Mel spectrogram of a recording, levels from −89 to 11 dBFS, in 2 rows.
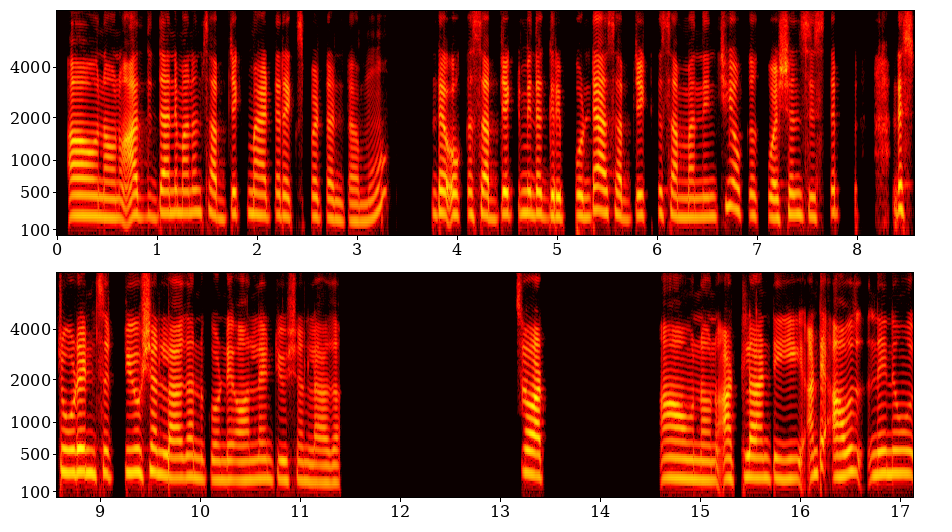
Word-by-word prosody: అవునవును. 230 Hz, -3 st, +3 dB
అది 230 Hz, -1 st, -3 dB
దాన్ని 260 Hz, 0 st, +3 dB
మనం 260 Hz, +1 st, -3 dB
సబ్జెక్ట్ 240 Hz, +3 st, -3 dB
మ్యాటర్ 235 Hz, 0 st, 0 dB
ఎక్స‌పర్ట్ 220 Hz, 0 st, -8 dB
అంటాము. 180 Hz, +2 st, -8 dB, 0.6 s
అంటే, 255 Hz, +1 st, +3 dB
ఒక 240 Hz, +1 st, -6 dB
సబ్జెక్ట్ 245 Hz, +3 st, +2 dB
మీద 255 Hz, 0 st, 0 dB
గ్రిప్ 225 Hz, 0 st, -2 dB
ఉంటే, 230 Hz, +5 st, -1 dB
ఆ -, -, +3 dB
సబ్జెక్ట్‌కి 235 Hz, +3 st, -3 dB
సంబంధించి 220 Hz, +3 st, -4 dB
ఒక 235 Hz, -2 st, -8 dB
క్వెషన్స్ 225 Hz, +3 st, 0 dB
ఇస్తే 240 Hz, +5 st, -7 dB, 0.6 s
అంటే 300 Hz, +1 st, +2 dB
స్టూడెంట్స్ 280 Hz, -2 st, +4 dB, 0.2 s
ట్యూషన్ 285 Hz, -1 st, +3 dB
లాగా 230 Hz, +1 st, +3 dB
అనుకోండి 210 Hz, -2 st, -5 dB
ఆన్‌లైన్ 215 Hz, +1 st, -3 dB
ట్యూషన్ 205 Hz, -2 st, -5 dB
లాగా. 185 Hz, 0 st, -3 dB, 1.8 s
సో. 285 Hz, -, +1 dB
ఆట్ 250 Hz, -, +3 dB, 1.2 s
అవునవును. 220 Hz, -3 st, +2 dB
అట్లాంటియి 230 Hz, -2 st, +1 dB, 0.2 s
అంటే 255 Hz, -, +1 dB
అవుద్ 275 Hz, +4 st, +2 dB, 0.2 s
నేను 270 Hz, +1 st, 0 dB
230 Hz, 125 wpm, -23 LUFS, 215-255 Hz, 1.8 s, స్టూడెంట్స్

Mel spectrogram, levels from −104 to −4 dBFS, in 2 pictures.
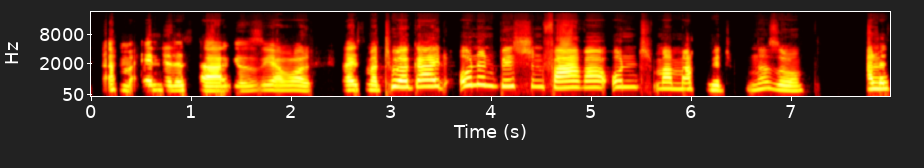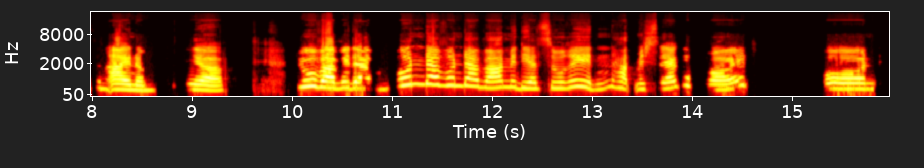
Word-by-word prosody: Am 220 Hz, -3 st, -4 dB
Ende 215 Hz, -2 st, -1 dB
des 195 Hz, +1 st, 0 dB, 0.2 s
Tages, 180 Hz, +2 st, +3 dB
jawoll. 205 Hz, -3 st, -2 dB, 0.3 s
Da 210 Hz, -, +3 dB
ist 215 Hz, +1 st, -3 dB
man 210 Hz, -2 st, -1 dB
Tour-Guide 340 Hz, -, +4 dB
und 415 Hz, -, +2 dB
'n 400 Hz, -5 st, -1 dB
bisschen 355 Hz, -1 st, -5 dB
Fahrer 310 Hz, +1 st, +5 dB
und 325 Hz, +1 st, -7 dB
man 275 Hz, -1 st, -1 dB
macht 265 Hz, +1 st, -1 dB
mit, 210 Hz, -3 st, -4 dB, 0.2 s
ne, 260 Hz, +7 st, -10 dB
so. 200 Hz, -7 st, -4 dB, 0.6 s
Alles 265 Hz, +1 st, +3 dB
in 265 Hz, -3 st, -14 dB
einem. 220 Hz, -4 st, +2 dB, 0.3 s
Ja. 205 Hz, -4 st, +3 dB, 0.7 s
Du, 335 Hz, +2 st, -1 dB
war 305 Hz, -2 st, +9 dB
wieder 285 Hz, 0 st, 0 dB, 0.4 s
wunder 450 Hz, +2 st, +2 dB
wunderbar, 355 Hz, -7 st, +1 dB
mit 320 Hz, -3 st, -8 dB
dir 280 Hz, -1 st, -2 dB
zu 285 Hz, +2 st, -9 dB
reden. 310 Hz, -2 st, -5 dB
Hat 260 Hz, -, -4 dB
mich 250 Hz, 0 st, -11 dB
sehr 275 Hz, +2 st, -1 dB
gefreut 245 Hz, -, -3 dB, 0.7 s
und 260 Hz, 0 st, +1 dB
270 Hz, 140 wpm, -20 LUFS, 215-325 Hz, 0.7 s, war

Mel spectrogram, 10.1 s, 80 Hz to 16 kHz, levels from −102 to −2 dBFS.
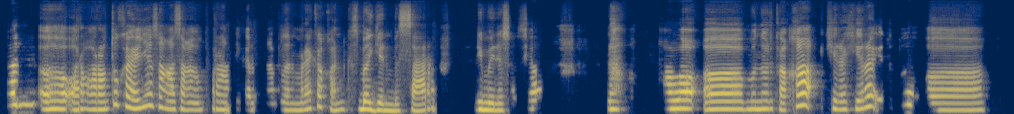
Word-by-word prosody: Kan, 375 Hz, 0 st, +4 dB, 0.2 s
eee, 245 Hz, +1 st, +4 dB
orang-orang 240 Hz, 0 st, +1 dB
tuh 390 Hz, -, -1 dB
kayaknya 300 Hz, +2 st, +3 dB
sangat-sangat 245 Hz, -6 st, 0 dB
memperhatikan 230 Hz, 0 st, -6 dB
penampilan 215 Hz, +1 st, -9 dB
mereka 255 Hz, +7 st, -2 dB
kan, 210 Hz, -, -3 dB, 0.2 s
sebagian 225 Hz, -4 st, +2 dB
besar, 200 Hz, 0 st, -2 dB, 0.5 s
di 240 Hz, -, +2 dB
media 215 Hz, -1 st, +1 dB
sosial. 265 Hz, -2 st, -6 dB, 0.7 s
Nah, 250 Hz, 0 st, +2 dB, 0.4 s
kalau, 260 Hz, 0 st, +6 dB, 0.2 s
eee, 245 Hz, +1 st, +5 dB
menurut 250 Hz, 0 st, 0 dB
Kakak, 340 Hz, -, +6 dB, 0.2 s
kira-kira 255 Hz, +3 st, -1 dB
itu 275 Hz, +1 st, -16 dB
tuh 385 Hz, 0 st, -3 dB, 0.2 s
eee, 220 Hz, +1 st, -2 dB
245 Hz, 140 wpm, -22 LUFS, 220-260 Hz, 0.7 s, kalau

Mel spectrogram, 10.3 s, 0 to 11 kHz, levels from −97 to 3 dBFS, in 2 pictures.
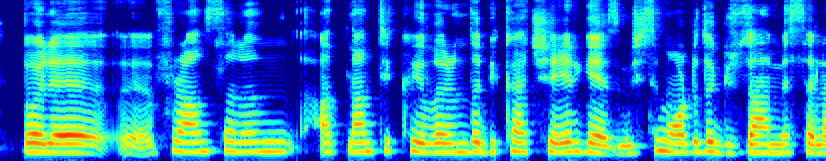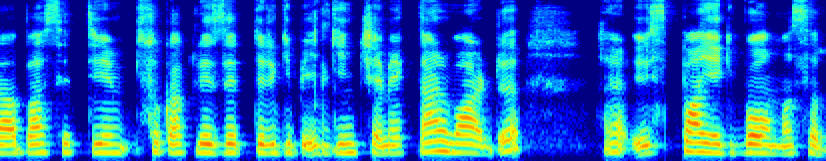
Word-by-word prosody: böyle, 180 Hz, -2 st, +7 dB
eee, 135 Hz, -, -5 dB
Fransa'nın 200 Hz, 0 st, -3 dB
Atlantik 195 Hz, +2 st, -4 dB
kıyılarında 190 Hz, -1 st, 0 dB
birkaç 195 Hz, 0 st, -3 dB
şehir 195 Hz, -1 st, +2 dB
gezmiştim. 170 Hz, +1 st, 0 dB
Orada 185 Hz, +2 st, +1 dB
da -, -, +5 dB
güzel 175 Hz, -1 st, 0 dB
mesela 175 Hz, -1 st, 0 dB
bahsettiğim 180 Hz, 0 st, -3 dB
sokak 180 Hz, -1 st, -5 dB
lezzetleri 175 Hz, 0 st, 0 dB
gibi 175 Hz, 0 st, -5 dB
ilginç 175 Hz, +2 st, -4 dB
yemekler 165 Hz, +5 st, -2 dB
vardı. 180 Hz, -5 st, 0 dB, 0.5 s
Ha, -, -, -5 dB
İspanya 200 Hz, -, +2 dB
gibi 170 Hz, 0 st, -5 dB
olmasa 160 Hz, -2 st, +1 dB
180 Hz, 135 wpm, -25 LUFS, 175-195 Hz, 0.5 s, böyle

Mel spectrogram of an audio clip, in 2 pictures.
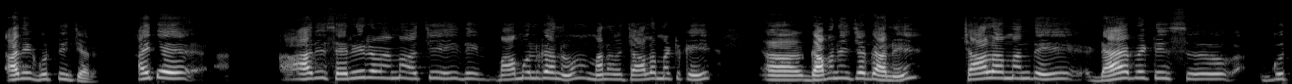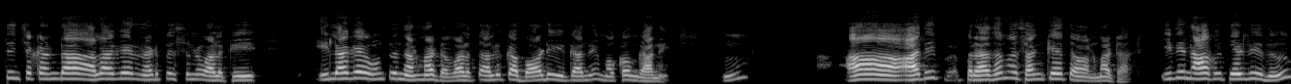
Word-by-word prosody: అది 275 Hz, +4 st, +2 dB
గుర్తించారు. 225 Hz, -, -6 dB, 0.5 s
అయితే 295 Hz, +3 st, +3 dB, 1.4 s
అది 295 Hz, +3 st, -1 dB
శరీరమేమో 300 Hz, +2 st, -2 dB
వచ్చి 270 Hz, +3 st, -11 dB, 0.2 s
ఇది 265 Hz, +1 st, -8 dB, 0.3 s
మామూలుగాను 280 Hz, 0 st, -2 dB, 0.3 s
మనం 235 Hz, +1 st, -2 dB, 0.2 s
చాలా 225 Hz, +5 st, -1 dB
మట్టి‌కి 255 Hz, -5 st, -3 dB, 0.8 s
ఆహ్, 210 Hz, 0 st, +4 dB, 0.2 s
గమనిచంగాని, 255 Hz, -6 st, +3 dB, 0.6 s
చాలామంది 280 Hz, 0 st, +1 dB, 0.6 s
డయాబిటిస్ 285 Hz, +2 st, +2 dB, 0.9 s
గుర్తించకుండా 260 Hz, 0 st, -2 dB, 0.2 s
అలాగే 255 Hz, +2 st, +1 dB, 0.2 s
నడిపిస్తున్న 240 Hz, +1 st, -6 dB
వాళ్ళకి 190 Hz, 0 st, -1 dB, 0.8 s
ఇలాగే 270 Hz, +3 st, +4 dB
ఉంటుందన్నమాట. 225 Hz, -5 st, -1 dB
వాళ్ళ 195 Hz, 0 st, +1 dB
తాలూకా 220 Hz, +2 st, 0 dB
బాడీ 215 Hz, +5 st, +1 dB, 0.2 s
గాని, 200 Hz, +4 st, -2 dB
మొఖం 200 Hz, +3 st, -3 dB
గాని 150 Hz, +4 st, -2 dB, 0.6 s
హ్మ్. 240 Hz, +11 st, -9 dB, 1.1 s
ఆ! -, -, +9 dB, 0.6 s
అది 280 Hz, +6 st, +2 dB
ప -, -, -23 dB, 0.2 s
ప్రథమ 215 Hz, +6 st, +2 dB, 0.2 s
సంకేతమన్నమాట. 215 Hz, -, -1 dB, 0.5 s
ఇది 300 Hz, +3 st, -5 dB
నాకు 260 Hz, 0 st, +4 dB, 0.2 s
తెలీదు. 245 Hz, -5 st, +1 dB
250 Hz, 85 wpm, -23 LUFS, 215-275 Hz, 1.4 s, ఆ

